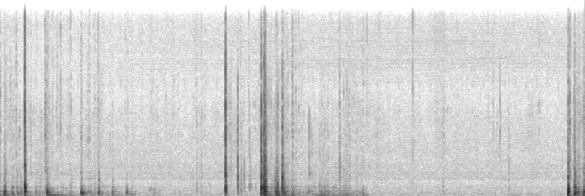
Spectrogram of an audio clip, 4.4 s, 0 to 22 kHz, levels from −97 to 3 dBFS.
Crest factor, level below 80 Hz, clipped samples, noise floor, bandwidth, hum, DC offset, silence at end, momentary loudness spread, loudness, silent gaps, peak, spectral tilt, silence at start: 28 dB; -58 dBFS; under 0.1%; -59 dBFS; over 20 kHz; none; under 0.1%; 0 s; 24 LU; -26 LUFS; none; 0 dBFS; -3.5 dB/octave; 0.05 s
